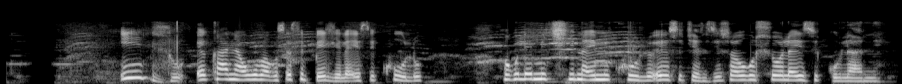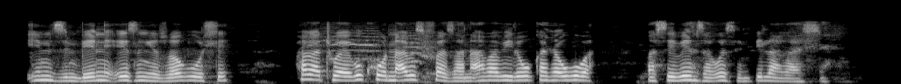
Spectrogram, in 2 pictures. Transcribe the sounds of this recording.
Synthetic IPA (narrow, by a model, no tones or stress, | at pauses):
ind͡ɮuɛkʰaɲauɣuβaɣusesib̥ʱɛɮɛlaesikʰulu | oɣulemit͡ʃʼinaimikʰuluʔɛjɛsɛt͡ʃʼend͡zʱiswauɣuɬɔlaiziɡ̥ʱulanɛ | em̩zimbʱenieziŋɛzwaɣuɬɛ | pʰaɣatʰiɣwajɛɣukʰɔnaːβesi̥fazanaːβaβilioɣukʰaɲauɣuβa | βasɛβɛnd͡zʱaɣwɛzempʼilaɣaːɬɛ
